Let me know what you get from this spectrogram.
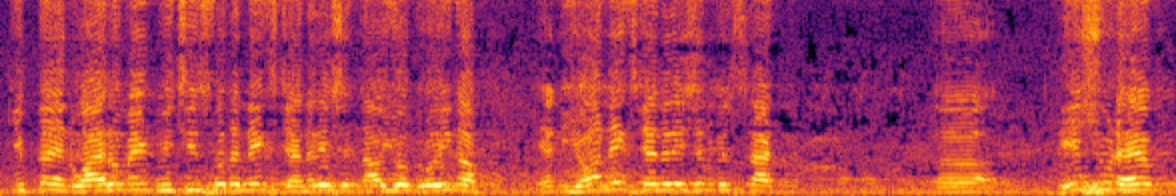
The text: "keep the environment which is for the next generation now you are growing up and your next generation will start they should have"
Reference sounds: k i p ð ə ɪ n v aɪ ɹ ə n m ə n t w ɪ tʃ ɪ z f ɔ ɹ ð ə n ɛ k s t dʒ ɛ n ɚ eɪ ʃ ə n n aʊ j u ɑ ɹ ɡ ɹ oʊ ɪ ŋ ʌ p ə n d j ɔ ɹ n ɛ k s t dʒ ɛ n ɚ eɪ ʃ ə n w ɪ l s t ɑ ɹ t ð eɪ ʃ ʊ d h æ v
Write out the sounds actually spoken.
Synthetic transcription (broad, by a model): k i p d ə ɪ n v aɪ ɹ ə n m ə n t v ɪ tʃ ɪ z f ɔ ɹ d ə n ɛ k s t dʒ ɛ n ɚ eɪ ʃ ə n n aʊ j u ɑ ɹ ɡ ɹ oʊ ɪ ŋ ʌ p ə n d j ɔ ɹ n ɛ k s t dʒ ɛ n ɚ eɪ ʃ ə n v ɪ l s t ɑ ɹ t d eɪ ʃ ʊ d h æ v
